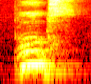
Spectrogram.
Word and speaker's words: Poux: copain, il s'appelle Clovis Pou. Poux. Il faut toujours prononcer le X à la fin de Clovis Poux, toujours.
